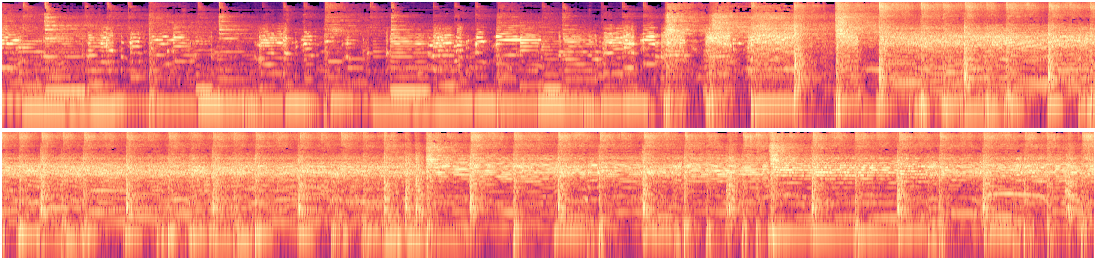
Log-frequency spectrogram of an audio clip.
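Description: Live rock band playing an instrumental passage: guitars over a steady bass line, with the drum kit coming in about ten seconds in and keeping an even beat with cymbals.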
